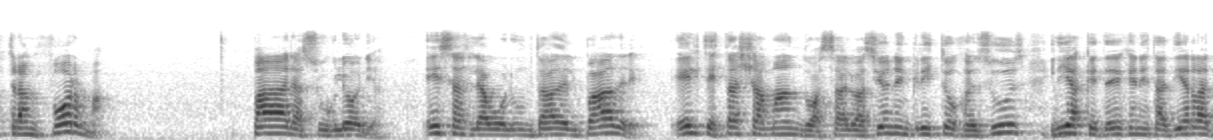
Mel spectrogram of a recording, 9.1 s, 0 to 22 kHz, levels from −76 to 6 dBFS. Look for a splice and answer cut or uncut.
cut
